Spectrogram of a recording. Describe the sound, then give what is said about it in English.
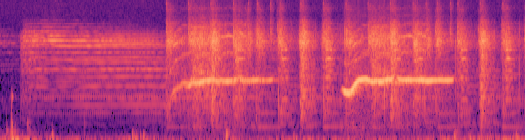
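A phone ringtone plays on its own: a steady buzzy electronic tone for two seconds, then a punchy rhythmic beat with a bright whistled melody sliding upward twice, fairly loud. “Oh, it's my ringtone. Wait, here's my ringtone.”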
